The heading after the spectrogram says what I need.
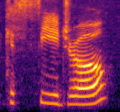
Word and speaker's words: cathedral: Hotel good excellent the cathedral and we have a very difficult yeah very difficult th so the cathedral with your tongue between your teeth Cathedral seed rock kids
